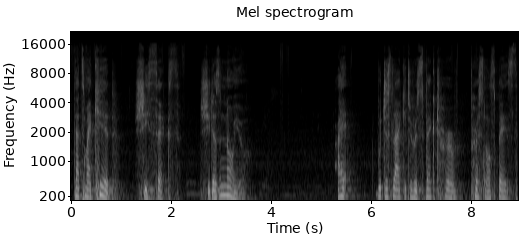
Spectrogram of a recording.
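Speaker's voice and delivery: quiet, steady, holding back anger; calm and controlled. Retold or imitated. Calmly answering the train conductor.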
